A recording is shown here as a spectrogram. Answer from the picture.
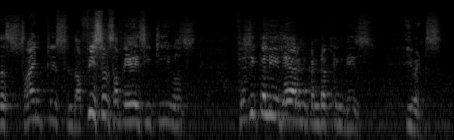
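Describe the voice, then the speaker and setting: With a South Indian accent, a man talks at a high pitch, his loudness swinging widely. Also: ordinary pitch variation, fairly quick pace. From India, Karnataka. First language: Kannada. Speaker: education official. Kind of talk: conference speech.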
